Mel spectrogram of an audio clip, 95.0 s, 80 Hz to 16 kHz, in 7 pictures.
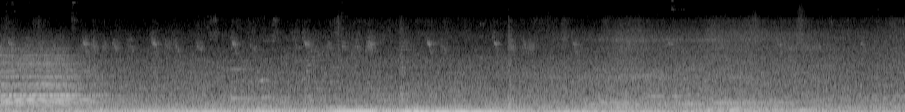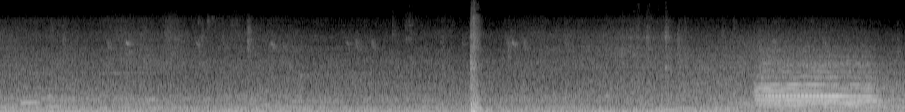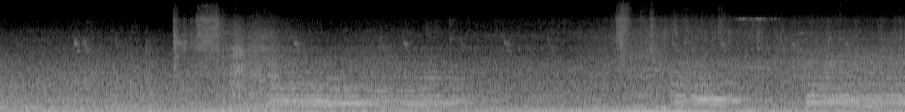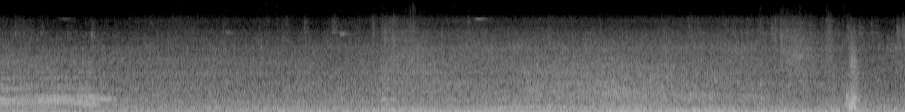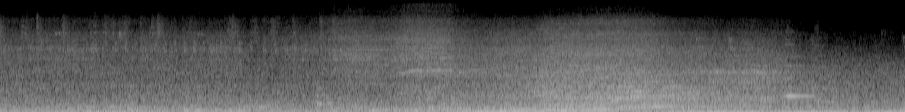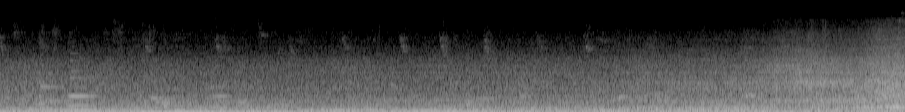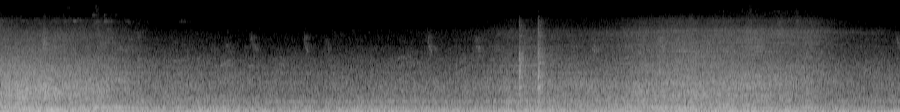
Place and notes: Northwest Berkeley, Berkeley, CA, USA - WLD 2012
delayed contribution to the World Listening Day 2012 - street noise, radio, birds, too much coffee guitar, train - recorded on Wednesday 07/18/2012
18 July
